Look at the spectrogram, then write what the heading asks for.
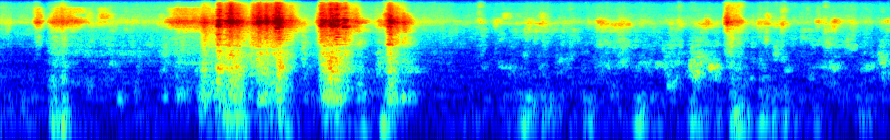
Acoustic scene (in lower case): kitchen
